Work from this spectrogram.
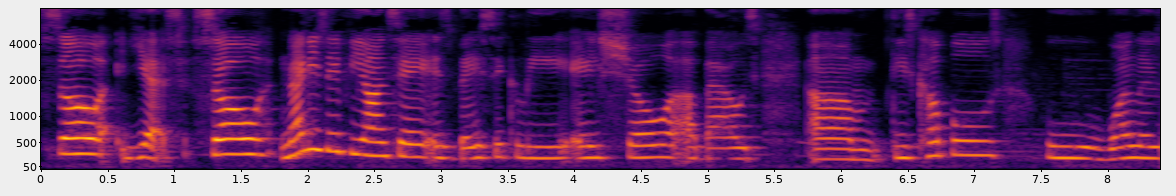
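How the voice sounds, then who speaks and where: With an American accent and an unremarkable speaking voice, a woman talks at a fairly high pitch with ordinary pitch variation. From New York City, the Bronx. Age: 20s. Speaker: YouTuber. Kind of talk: casual vlog commentary. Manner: casual, filler-heavy.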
